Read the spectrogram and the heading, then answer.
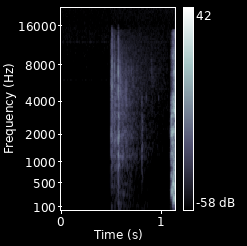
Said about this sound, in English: Oh, sorry, I coughed in your ear. I love coffee too much to not drink it in the morning, and then I'm clearing my throat in the first service the whole time, always.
